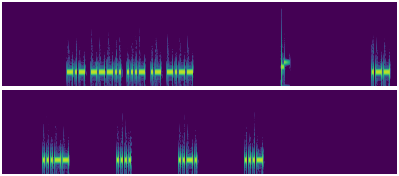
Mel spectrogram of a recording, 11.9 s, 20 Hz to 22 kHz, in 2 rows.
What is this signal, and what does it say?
Morse code, heard as a keyed tone, about 37 wpm, spaced as for 17 wpm, 700 Hz. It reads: K8VAY W3HFV
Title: USA Call Signs - 5 Characters - 8x Character Spacing - 40wpm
